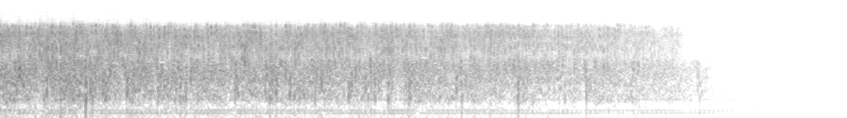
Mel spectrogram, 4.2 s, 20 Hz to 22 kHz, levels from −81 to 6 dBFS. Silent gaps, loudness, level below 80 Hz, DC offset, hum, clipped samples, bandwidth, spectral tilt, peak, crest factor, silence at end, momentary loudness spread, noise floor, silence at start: none; -36 LUFS; -76 dBFS; under 0.1%; none; under 0.1%; 17 kHz; 2.5 dB/octave; -16 dBFS; 22 dB; 0.75 s; 14 LU; -82 dBFS; 0 s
